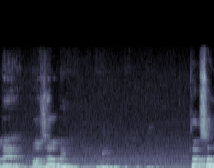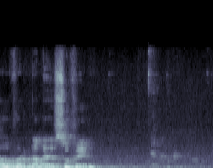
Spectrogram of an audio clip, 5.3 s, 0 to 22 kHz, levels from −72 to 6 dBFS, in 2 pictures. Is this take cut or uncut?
uncut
